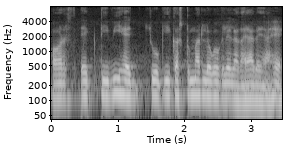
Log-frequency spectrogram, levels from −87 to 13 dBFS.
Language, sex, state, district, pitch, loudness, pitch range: Hindi, male, Arunachal Pradesh, Lower Dibang Valley, 120 Hz, -15 LUFS, 110-125 Hz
